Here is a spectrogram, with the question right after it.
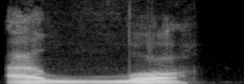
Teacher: Lam pertama tipis lalu ke tafkhim Allah.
